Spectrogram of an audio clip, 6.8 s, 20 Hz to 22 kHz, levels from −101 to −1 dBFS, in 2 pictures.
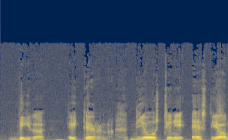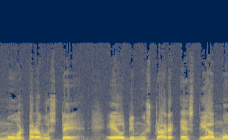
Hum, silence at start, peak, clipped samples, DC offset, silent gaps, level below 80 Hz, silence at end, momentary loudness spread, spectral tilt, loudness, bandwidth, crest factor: none; 0.15 s; 0 dBFS; under 0.1%; under 0.1%; none; -38 dBFS; 0 s; 11 LU; -4.5 dB/octave; -13 LUFS; 13.5 kHz; 12 dB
